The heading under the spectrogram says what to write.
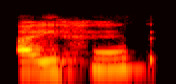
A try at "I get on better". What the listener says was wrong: No es het. No es het. Get.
